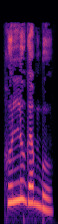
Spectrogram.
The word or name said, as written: ಹುಲ್ಲುಗಾಬು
